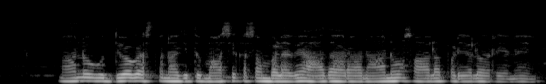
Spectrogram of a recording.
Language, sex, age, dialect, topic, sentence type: Kannada, male, 41-45, Mysore Kannada, banking, question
